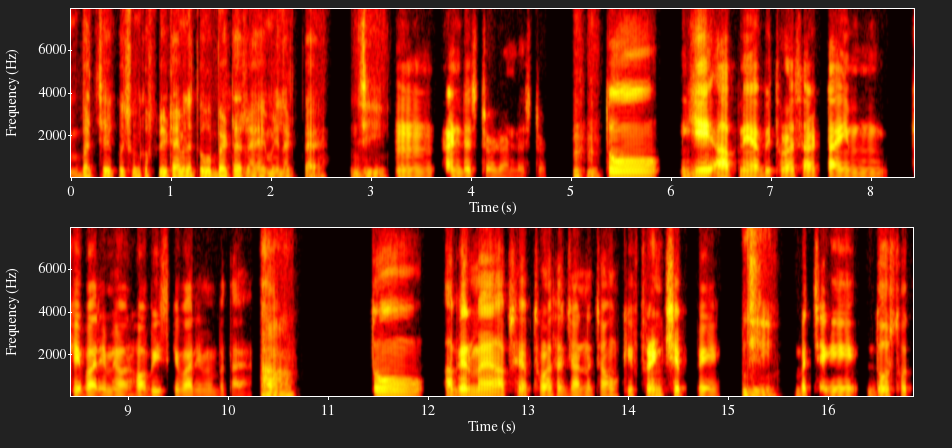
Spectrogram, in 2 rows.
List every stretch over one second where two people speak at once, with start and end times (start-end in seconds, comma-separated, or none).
none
